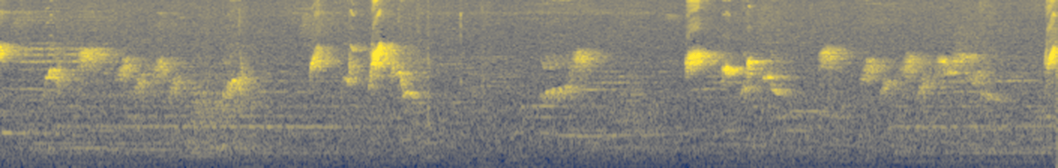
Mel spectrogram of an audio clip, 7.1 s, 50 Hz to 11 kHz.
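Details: Trapping decoy red-whiskered bulbul on 1 October 2018, singing to provoke wild rivals: several separate bursts of rich, slurred chirping notes, each burst lasting about a second, with quiet gaps between.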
